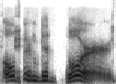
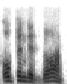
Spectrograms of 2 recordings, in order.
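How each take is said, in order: First: It is said with a heavy, drawn-out country r. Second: It is said with a plain, neutral accent.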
